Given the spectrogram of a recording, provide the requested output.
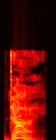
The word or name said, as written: dye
